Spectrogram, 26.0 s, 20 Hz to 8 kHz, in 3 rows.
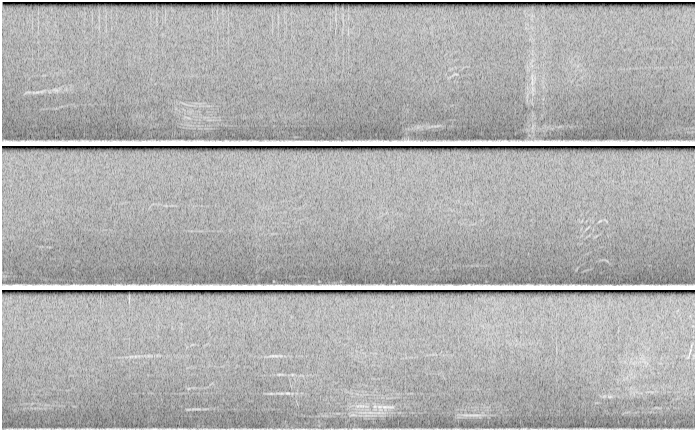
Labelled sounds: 0.2	0.9	killer whale, southern resident, 1.9 to 4.1 kHz

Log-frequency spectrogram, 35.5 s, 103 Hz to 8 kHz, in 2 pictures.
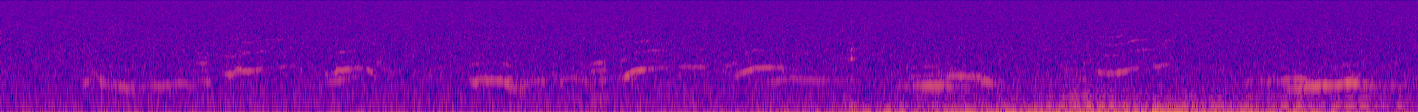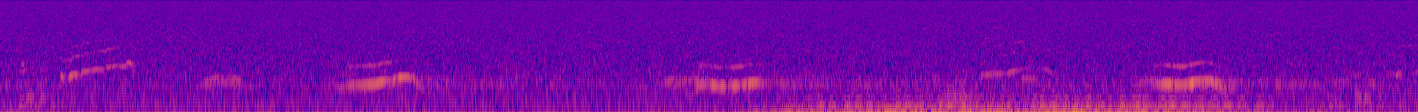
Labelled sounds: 3.0	3.3	humpback whale, 1.5 to 1.7 kHz
8.0	8.3	humpback whale, 1.1 to 1.2 kHz
14.1	14.4	humpback whale, 1.1 to 1.8 kHz
18.5	19.2	humpback whale, 0.80 to 1.3 kHz

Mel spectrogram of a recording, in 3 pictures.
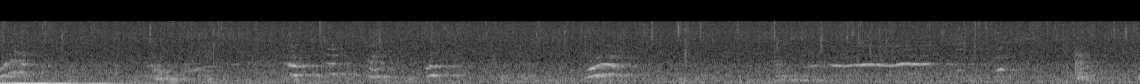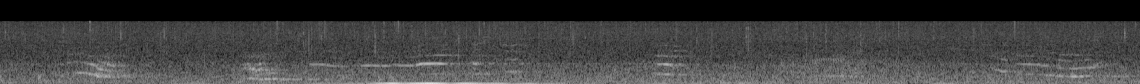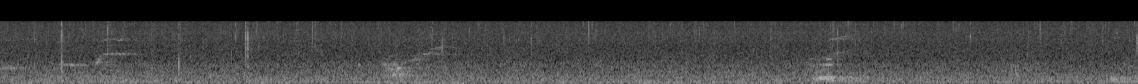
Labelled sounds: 0.0	0.4	humpback whale, 0.78 to 1.2 kHz
2.8	3.2	humpback whale, 0.78 to 1.0 kHz
4.2	4.6	humpback whale, 0.78 to 0.94 kHz
5.9	6.3	humpback whale, 0.78 to 1.0 kHz
8.3	9.3	humpback whale, 0.81 to 1.0 kHz
14.5	16.0	humpback whale, 0.81 to 1.5 kHz
17.9	18.3	humpback whale, 0.84 to 1.6 kHz
19.5	19.9	humpback whale, 1.0 to 1.3 kHz
21.6	22.5	humpback whale, 0.78 to 1.1 kHz
23.4	24.2	humpback whale, 0.84 to 3.3 kHz
26.8	27.1	humpback whale, 0.97 to 1.3 kHz

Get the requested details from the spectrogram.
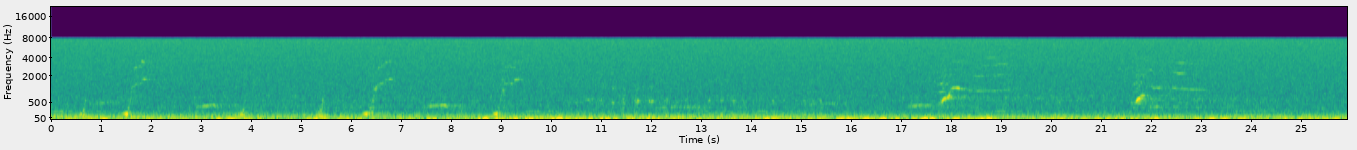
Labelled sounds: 1.6	1.8	humpback whale, 1.1 to 1.5 kHz
6.4	6.7	humpback whale, 1.0 to 1.5 kHz
9.1	9.3	humpback whale, 2.7 to 2.9 kHz
18.0	19.1	humpback whale, 0.96 to 4.1 kHz
22.0	23.1	humpback whale, 0.99 to 3.4 kHz

